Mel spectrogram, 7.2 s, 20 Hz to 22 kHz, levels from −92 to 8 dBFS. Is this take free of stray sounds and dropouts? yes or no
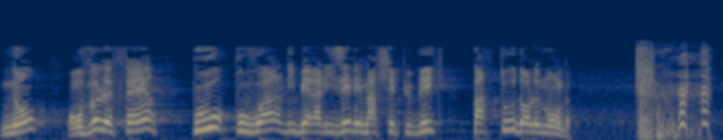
no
